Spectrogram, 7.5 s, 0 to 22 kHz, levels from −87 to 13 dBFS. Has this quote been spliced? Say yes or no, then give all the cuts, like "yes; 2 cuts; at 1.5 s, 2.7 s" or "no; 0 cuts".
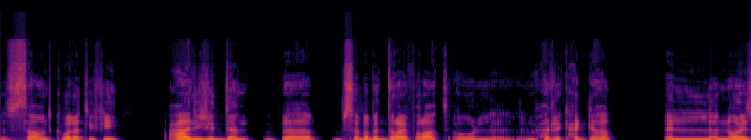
no; 0 cuts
